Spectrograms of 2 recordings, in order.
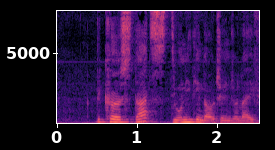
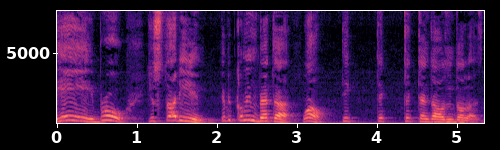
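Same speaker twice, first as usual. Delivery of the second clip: higher-pitched, enthusiastic greeting easing off; excited mock offer; 6 semitones higher than usual. Imagined billionaire offering money to a student, mock enthusiasm. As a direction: act out an eager congratulation. Acts out imagined handout from Bill Gates.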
